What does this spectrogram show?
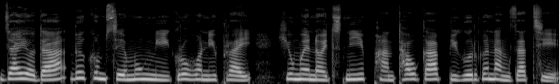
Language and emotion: Bodo, neutral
